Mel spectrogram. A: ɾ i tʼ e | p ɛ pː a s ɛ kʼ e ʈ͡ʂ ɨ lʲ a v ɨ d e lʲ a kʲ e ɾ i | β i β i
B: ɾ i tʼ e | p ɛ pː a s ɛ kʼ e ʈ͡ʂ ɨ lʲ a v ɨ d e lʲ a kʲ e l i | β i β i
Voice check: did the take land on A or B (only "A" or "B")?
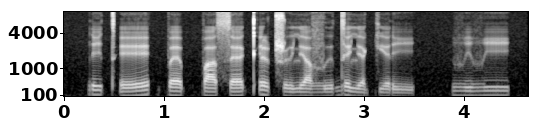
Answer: A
